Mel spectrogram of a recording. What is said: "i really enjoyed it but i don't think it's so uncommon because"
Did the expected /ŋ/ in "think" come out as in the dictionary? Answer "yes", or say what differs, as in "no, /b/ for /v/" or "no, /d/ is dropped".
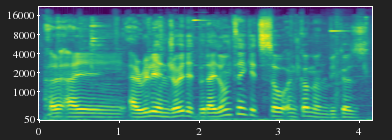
yes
